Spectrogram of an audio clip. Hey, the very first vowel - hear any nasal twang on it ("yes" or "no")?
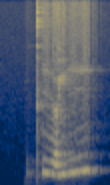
no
